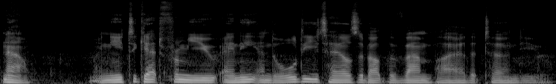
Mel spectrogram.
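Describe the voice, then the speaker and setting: There's a little hiss or hum as a low-pitched male voice performs a decades-long vampire counselor in an audio roleplay, calm and bureaucratic. His delivery stays measured and clinical, with patient reassurance.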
